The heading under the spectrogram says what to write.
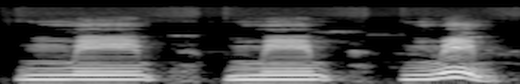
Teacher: মিম হরফকেও দুই ঠোঁট থেকে পড়তে হয়। এই মিম হরফকে দুই ঠোঁটের শুকনো অংশ থেকে পড়তে হয়। যেমন মিম মিম মিম।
